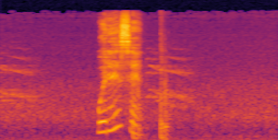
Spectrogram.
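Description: A young woman speaks a short word softly.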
